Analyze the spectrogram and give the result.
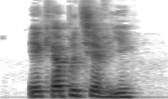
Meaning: second-person plural conditional of écrapoutir
- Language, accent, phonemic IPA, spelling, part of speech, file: French, Canada, /e.kʁa.pu.ti.ʁje/, écrapoutiriez, verb, LL-Q150 (fra)-écrapoutiriez.wav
